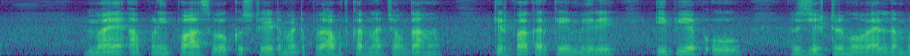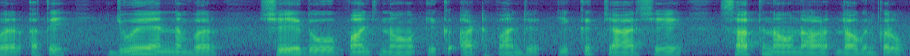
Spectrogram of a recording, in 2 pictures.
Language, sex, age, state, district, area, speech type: Punjabi, male, 45-60, Punjab, Rupnagar, rural, read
